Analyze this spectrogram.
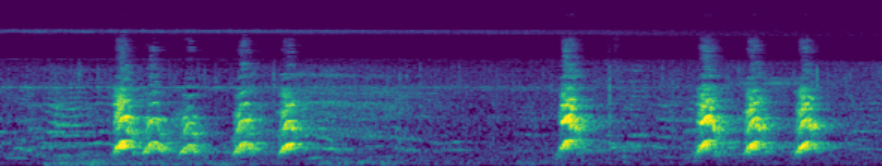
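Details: Labrador retriever puppy barking: short, punchy yaps arriving in small bursts of two or three, roughly nine in all, separated by brief pauses, over a faint steady background hum.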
